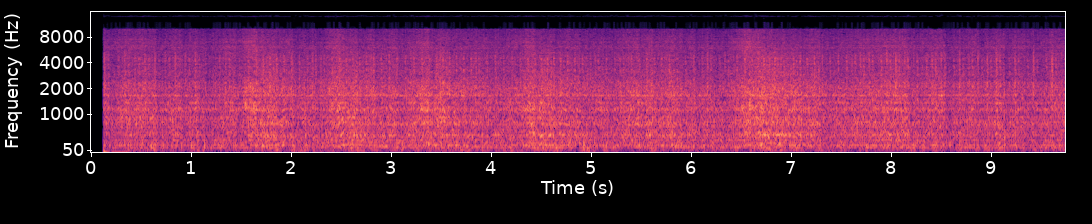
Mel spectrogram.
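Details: 1971 Pontiac Trans Am H/O 455 V8 at idle with a steady, rhythmic engine knock tapping through the engine noise.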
